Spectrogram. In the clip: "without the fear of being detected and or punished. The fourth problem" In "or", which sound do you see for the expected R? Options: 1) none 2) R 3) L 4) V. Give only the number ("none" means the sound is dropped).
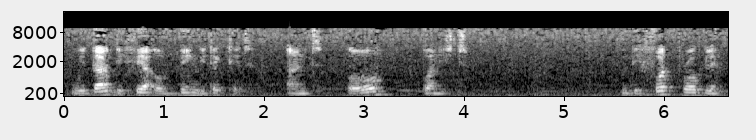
3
